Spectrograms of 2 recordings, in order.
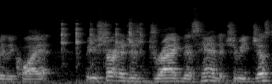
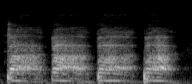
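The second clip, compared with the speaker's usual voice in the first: each ba punched hard and loud like an accented drum stroke; strong accented syllables; 6 dB louder, much slower than usual. Shown as a demonstration. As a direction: hit every ba as a strong accent. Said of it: "those are supposed to be strong".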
